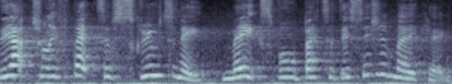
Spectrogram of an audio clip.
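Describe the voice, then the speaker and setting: With noticeable noise in the background, a woman speaks at a fairly slow pace. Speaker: member of parliament. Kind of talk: parliamentary debate speech. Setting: parliament chamber.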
